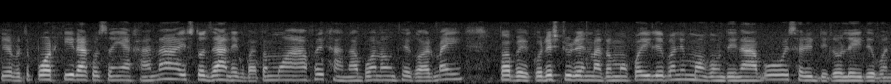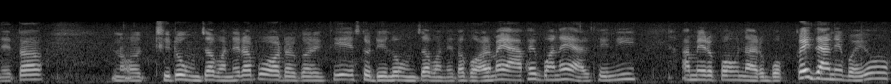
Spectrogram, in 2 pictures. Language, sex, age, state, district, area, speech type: Nepali, female, 30-45, West Bengal, Kalimpong, rural, spontaneous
